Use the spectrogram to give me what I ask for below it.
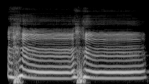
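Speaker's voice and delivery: put-on crying sob from a little crow; a sob to win sympathy; fake crying wail. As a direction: pretend wailing. Crow child cries at door.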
